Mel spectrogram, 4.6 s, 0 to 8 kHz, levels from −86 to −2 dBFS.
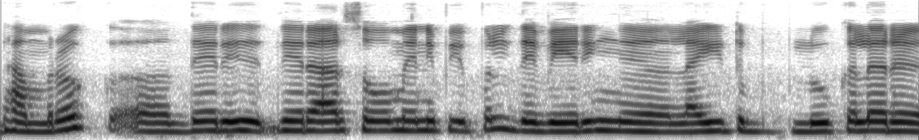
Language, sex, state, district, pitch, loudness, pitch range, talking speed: English, female, Odisha, Nuapada, 200 Hz, -13 LUFS, 185-205 Hz, 145 wpm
